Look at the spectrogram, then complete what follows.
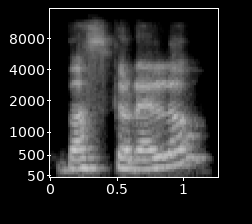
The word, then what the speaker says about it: Boscarello: to welcome beautiful vanessa jane now let me pronounce your surname properly buscarello ovens is that right yeah but you can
